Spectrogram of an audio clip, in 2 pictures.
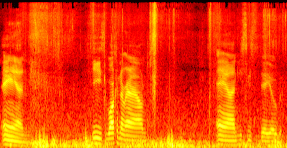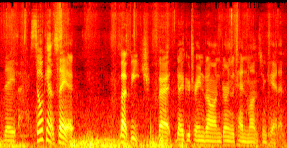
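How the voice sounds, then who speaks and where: A man's voice: medium pitch, animated, takes it slowly, long pauses, noisy background. A man casually narrating a made-up fan story, rambling, with fillers and the odd swear word.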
